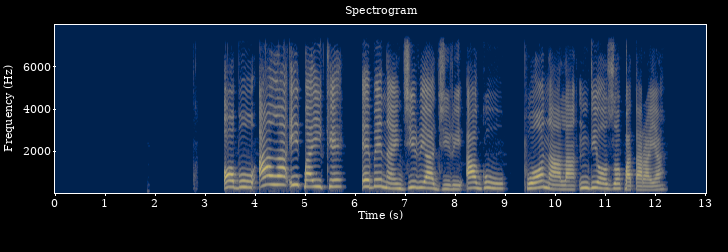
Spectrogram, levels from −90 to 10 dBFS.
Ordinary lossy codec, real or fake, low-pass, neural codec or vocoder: none; real; 7.2 kHz; none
